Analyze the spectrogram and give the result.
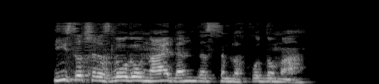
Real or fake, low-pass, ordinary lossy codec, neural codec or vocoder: fake; 7.2 kHz; MP3, 32 kbps; codec, 16 kHz, 8 kbps, FreqCodec, larger model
